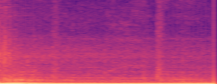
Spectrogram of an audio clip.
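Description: Car engine just started: it flares briefly as it catches, then settles into a steady idle.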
